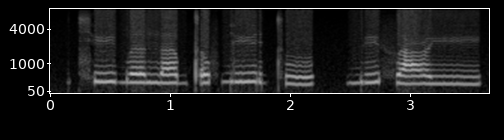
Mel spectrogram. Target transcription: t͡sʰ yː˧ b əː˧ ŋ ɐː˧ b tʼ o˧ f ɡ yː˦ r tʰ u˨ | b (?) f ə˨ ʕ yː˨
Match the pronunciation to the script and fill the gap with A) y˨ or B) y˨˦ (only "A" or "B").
B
